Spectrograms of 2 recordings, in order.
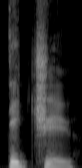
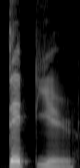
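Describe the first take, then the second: First: The d and y merge into a j sound. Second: The d is held briefly before the y. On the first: The speaker calls it wrong. "It sounds terrible" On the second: The speaker calls it right. "just did you, like that"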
